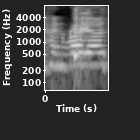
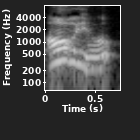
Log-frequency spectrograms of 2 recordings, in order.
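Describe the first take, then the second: First: The H and final T are both pronounced. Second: The H and final T are both silent. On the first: The speaker calls it wrong. "It's not" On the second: The speaker calls it right. "don't pronounce the H or the T"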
